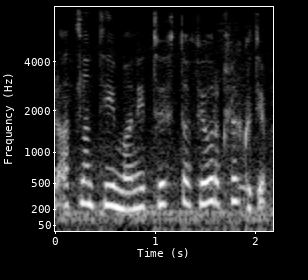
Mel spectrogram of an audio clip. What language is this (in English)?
Icelandic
